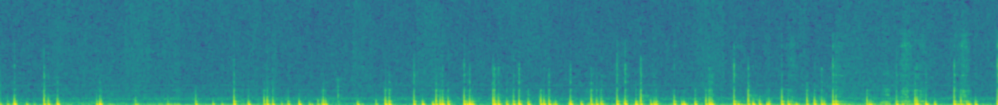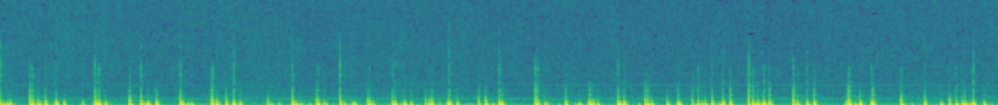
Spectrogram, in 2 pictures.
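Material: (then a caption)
Wood. Fingertips tap and scratch the face of a large, round, solid wood tree slice with a bark rim, held upright. A rapid, steady run of soft, dull, low knocks with very short decay continues throughout, mixed with faint scratching.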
